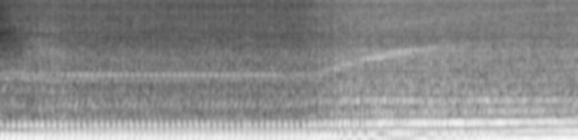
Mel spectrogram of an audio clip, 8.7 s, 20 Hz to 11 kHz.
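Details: Nissan Sentra GA16 manual, clutch pushed in to exclude transmission noise, revving: rapid knock comes in around 3000 rpm and stays with revs; owner fairly certain it is a bottom-end knock, not confirmed.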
